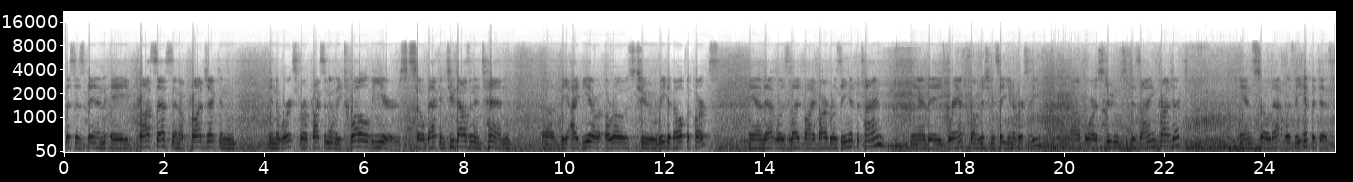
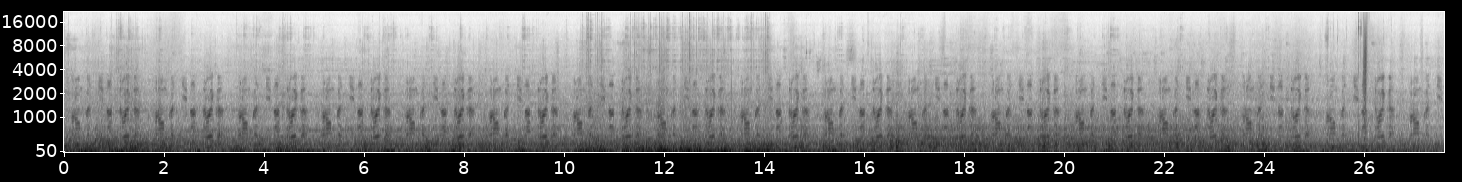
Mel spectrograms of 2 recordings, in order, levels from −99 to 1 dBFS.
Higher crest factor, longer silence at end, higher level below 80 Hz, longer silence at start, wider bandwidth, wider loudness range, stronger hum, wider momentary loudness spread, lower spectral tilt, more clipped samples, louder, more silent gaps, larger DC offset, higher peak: about the same, 12 dB vs 16 dB; about the same, 0 s vs 0 s; second, -38 dBFS vs -18 dBFS; about the same, 0 s vs 0 s; about the same, 9 kHz vs 8.6 kHz; second, 1 LU vs 6 LU; neither; second, 4 LU vs 8 LU; about the same, -7.5 dB/octave vs -8.5 dB/octave; neither; about the same, -18 LUFS vs -20 LUFS; neither; neither; second, -6 dBFS vs 0 dBFS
